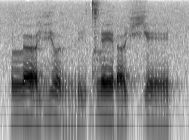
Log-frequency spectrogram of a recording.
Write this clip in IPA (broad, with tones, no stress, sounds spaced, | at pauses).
l œ˧˩˧ vʲ ʊ˧˩ r i˩˥ d l e˥˩ ɾ œ˧˥ ç e˧˩˧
